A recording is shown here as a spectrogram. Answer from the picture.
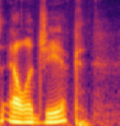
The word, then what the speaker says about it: elegiac: It even agrees with your pronunciation. It's got the first syllable is where the accent is elegiac.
